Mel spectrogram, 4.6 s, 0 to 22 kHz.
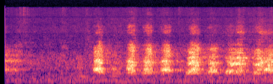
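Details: Guard dogs in New Orleans barking nonstop at 7am on a Sunday, heard from a house nearby; a steady run of loud barks about every half second, with a faint background hum.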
